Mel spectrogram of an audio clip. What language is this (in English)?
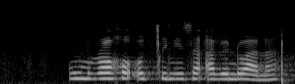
South Ndebele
